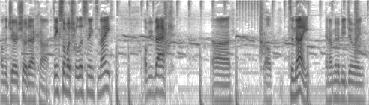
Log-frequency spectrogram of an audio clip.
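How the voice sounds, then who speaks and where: A podcast host in a small studio talks solo over music, his mid-range voice at a normal speed. He reads aloud, then riffs in a casual, profane, rambling way.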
